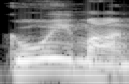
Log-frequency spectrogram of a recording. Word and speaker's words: Goemon: I would have to hear it to even be able to pronounce it again right. Yeah. Goemon? Goemon, that was it.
